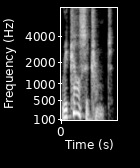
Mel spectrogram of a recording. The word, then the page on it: recalcitrant: British English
